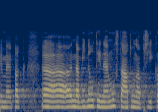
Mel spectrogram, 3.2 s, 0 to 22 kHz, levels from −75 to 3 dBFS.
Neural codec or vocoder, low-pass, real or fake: none; 7.2 kHz; real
